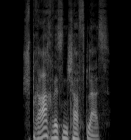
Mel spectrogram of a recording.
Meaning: genitive singular of Sprachwissenschaftler
- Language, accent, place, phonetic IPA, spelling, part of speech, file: German, Germany, Berlin, [ˈʃpʁaːxvɪsn̩ˌʃaftlɐs], Sprachwissenschaftlers, noun, De-Sprachwissenschaftlers.ogg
